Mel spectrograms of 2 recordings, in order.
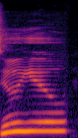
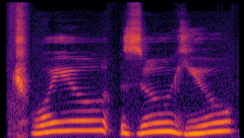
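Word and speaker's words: Tzuyu: The one I don't know if I'm pronouncing her name right, but it's Zuyu. I think her name is pronounced Choyu Zuyu.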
